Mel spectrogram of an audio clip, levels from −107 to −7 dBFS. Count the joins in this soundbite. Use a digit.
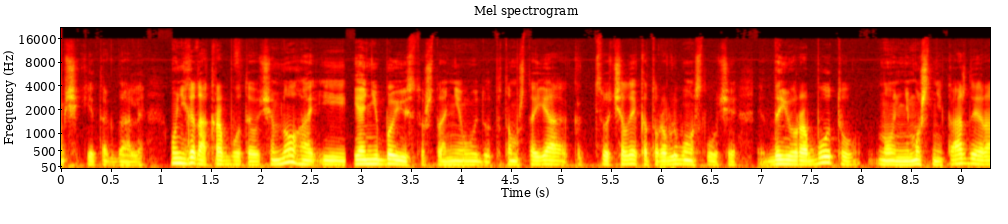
0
